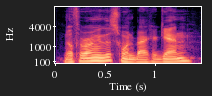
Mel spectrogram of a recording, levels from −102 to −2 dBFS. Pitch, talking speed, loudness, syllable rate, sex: 125 Hz, 245 wpm, -15 LUFS, 7.1 syllables/s, male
